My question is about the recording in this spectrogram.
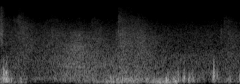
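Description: A pause in speech filled with steady rushing background noise, after the tail of a spoken syllable right at the start.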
